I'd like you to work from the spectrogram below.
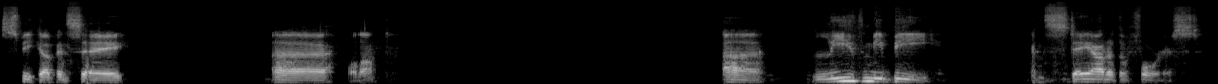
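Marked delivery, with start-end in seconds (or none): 3.5-12.0 rough, gruff, aggressive voice. Playing a female voice confronting a stranger, in a gruff voice. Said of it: "Just like in a gruff speech".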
